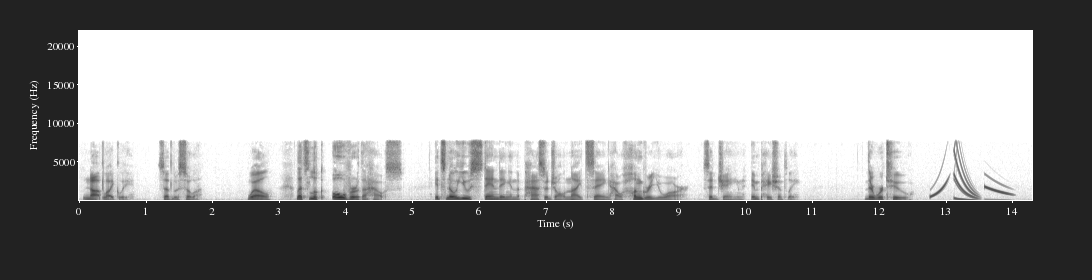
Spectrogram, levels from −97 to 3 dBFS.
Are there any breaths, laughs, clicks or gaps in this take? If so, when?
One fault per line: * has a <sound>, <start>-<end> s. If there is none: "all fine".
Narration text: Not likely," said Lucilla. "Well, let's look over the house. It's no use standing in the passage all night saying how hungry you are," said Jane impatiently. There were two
* has a chirp, 12.8-14.1 s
